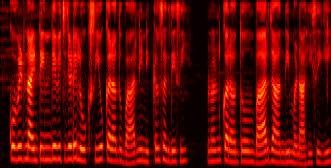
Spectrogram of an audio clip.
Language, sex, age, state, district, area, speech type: Punjabi, female, 18-30, Punjab, Patiala, urban, spontaneous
